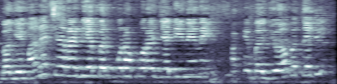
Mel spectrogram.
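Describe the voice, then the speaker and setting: A woman's voice: high-pitched, fast, far from the mic. A young woman teacher reading a story aloud in a classroom, then quizzing a child with coaxing questions and half-finished words for the child to complete. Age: young adult. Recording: echoey room, voice from off-mic, clear noise.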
